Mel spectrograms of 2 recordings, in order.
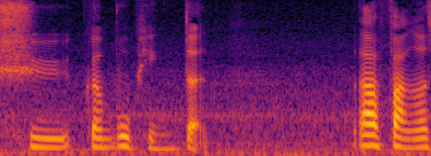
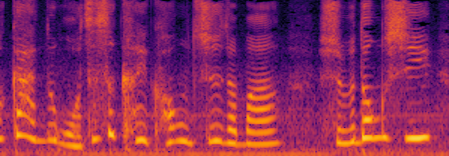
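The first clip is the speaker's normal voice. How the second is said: exasperated rant; 7 semitones higher than usual. Retold or imitated. Inner rant about crying.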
